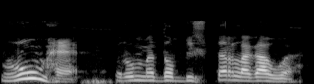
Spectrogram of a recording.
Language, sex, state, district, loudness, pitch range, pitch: Hindi, male, Jharkhand, Deoghar, -17 LUFS, 160-190 Hz, 175 Hz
